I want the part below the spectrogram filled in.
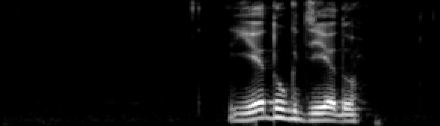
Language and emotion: Russian, neutral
